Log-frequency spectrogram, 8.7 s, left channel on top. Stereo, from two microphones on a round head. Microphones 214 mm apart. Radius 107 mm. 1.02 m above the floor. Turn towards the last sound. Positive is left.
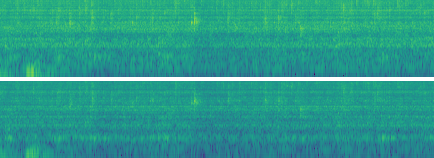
turn(degrees=55)  # may be behind; listen again after turning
